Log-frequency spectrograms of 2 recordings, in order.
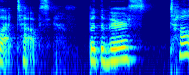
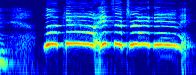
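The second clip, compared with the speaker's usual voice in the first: high, loud, slow terrified cry; panicked shout; 10 dB louder, much slower than usual. A narrator's reading. Firemen shouting in fright at the centipede. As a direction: shriek the warning in panic. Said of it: "all started shouting".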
